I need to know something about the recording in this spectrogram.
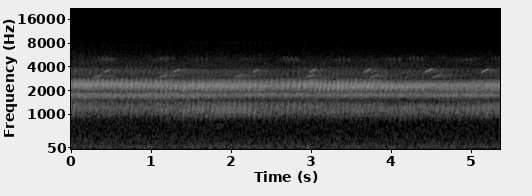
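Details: Continuous frog chorus, a grainy rapidly pulsed trill that never pauses, with brief upswept chirps scattered over the top.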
